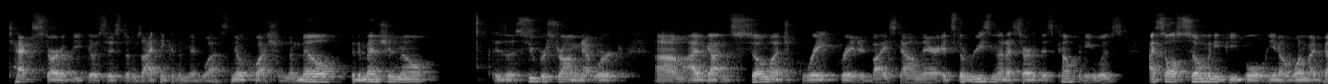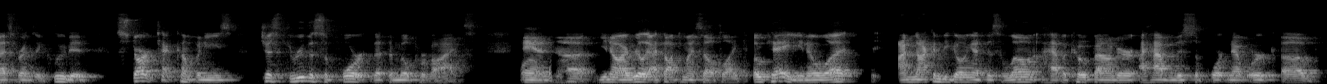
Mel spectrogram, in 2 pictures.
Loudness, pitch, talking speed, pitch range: -28 LUFS, 105 Hz, 220 wpm, 100-120 Hz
